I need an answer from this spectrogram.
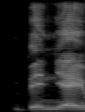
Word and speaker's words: beignet: so i had to somebody had to tell me how to uh pronounce that i thought it was a bang box i didn't know what beignet was what is a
